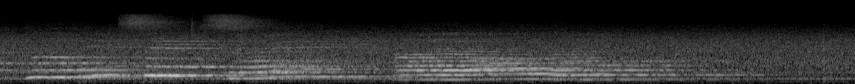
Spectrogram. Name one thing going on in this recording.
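A man sings a slow chant in a large echoing hall.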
